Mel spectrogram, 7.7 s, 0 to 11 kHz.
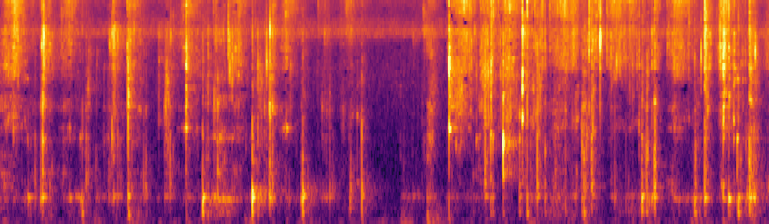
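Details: Golden Retriever of English cream colouring, indoors, working peanut butter from a nearly empty jar, captured with a Samsung Galaxy S10e; steady sticky lapping and smacking about twice a second, jar resonance ringing underneath, brief pause mid-way.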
